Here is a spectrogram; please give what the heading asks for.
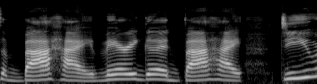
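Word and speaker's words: bahay: Shir said, I always make a mistake with bah and so bahigh is house. Buhai is your life.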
